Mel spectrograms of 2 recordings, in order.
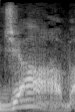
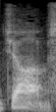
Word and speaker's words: Job: Some pronounce it Job. I have heard people say Job.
